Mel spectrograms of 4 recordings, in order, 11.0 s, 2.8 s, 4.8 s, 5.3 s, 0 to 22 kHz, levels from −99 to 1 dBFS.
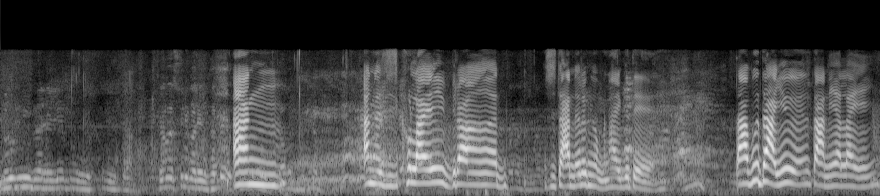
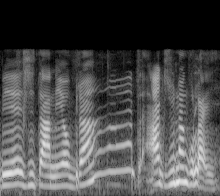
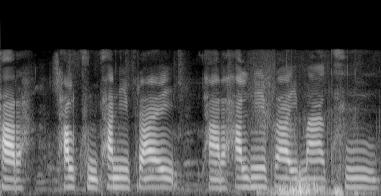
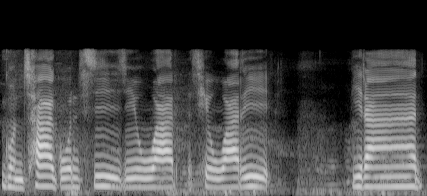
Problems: none marked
